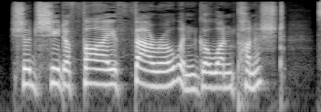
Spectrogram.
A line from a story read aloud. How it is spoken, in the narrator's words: snarled Senmut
